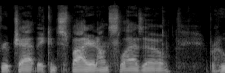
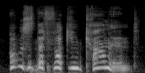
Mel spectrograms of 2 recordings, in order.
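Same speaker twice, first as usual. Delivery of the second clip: incredulous outburst; 4 dB louder than usual. Real, not acted. Incredulous reaction to the comment.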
